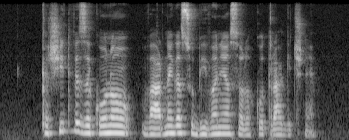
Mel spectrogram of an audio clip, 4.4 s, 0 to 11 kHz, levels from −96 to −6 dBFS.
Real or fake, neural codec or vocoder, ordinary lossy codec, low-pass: real; none; none; 9.9 kHz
